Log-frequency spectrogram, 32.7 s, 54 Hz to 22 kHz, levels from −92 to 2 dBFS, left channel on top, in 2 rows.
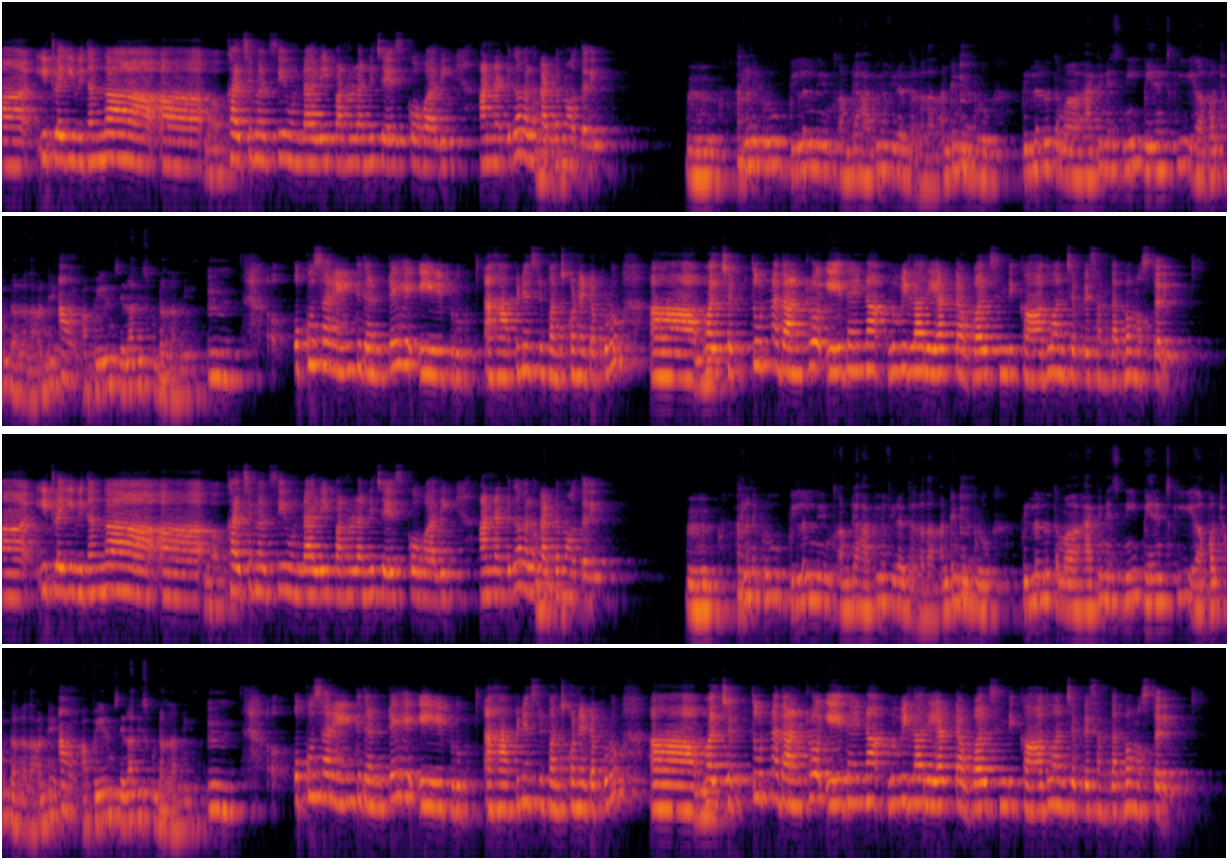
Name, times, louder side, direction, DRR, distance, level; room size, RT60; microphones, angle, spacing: voice 1, 0.0-7.9 9.8-10.1 12.8-13.0 17.1-17.3 18.4-18.6 19.1-19.8 20.2-31.9, equal, ahead, 3 dB, 1.0 m, -31 dB
voice 2, 2.7-3.0 7.1-7.5 9.1-17.1 17.4-18.9 25.5-25.8, right 1 dB, 75° right, 5 dB, 1.3 m, -37 dB
7.8 x 7.1 x 7.0 m, 0.98 s
head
